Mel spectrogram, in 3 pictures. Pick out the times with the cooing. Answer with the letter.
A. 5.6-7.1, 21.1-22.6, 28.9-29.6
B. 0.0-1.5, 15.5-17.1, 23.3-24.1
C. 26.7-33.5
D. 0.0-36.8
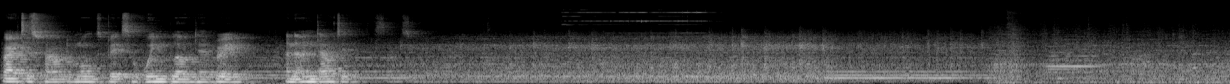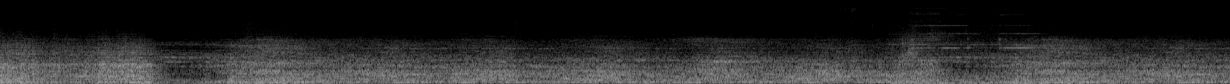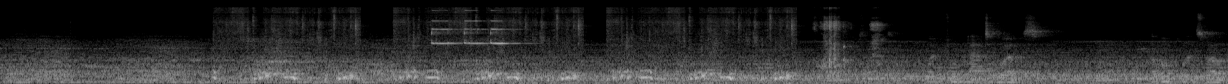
C.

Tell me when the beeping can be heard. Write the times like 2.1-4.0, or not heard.
5.6-7.1, 21.1-22.6, 28.9-29.6.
